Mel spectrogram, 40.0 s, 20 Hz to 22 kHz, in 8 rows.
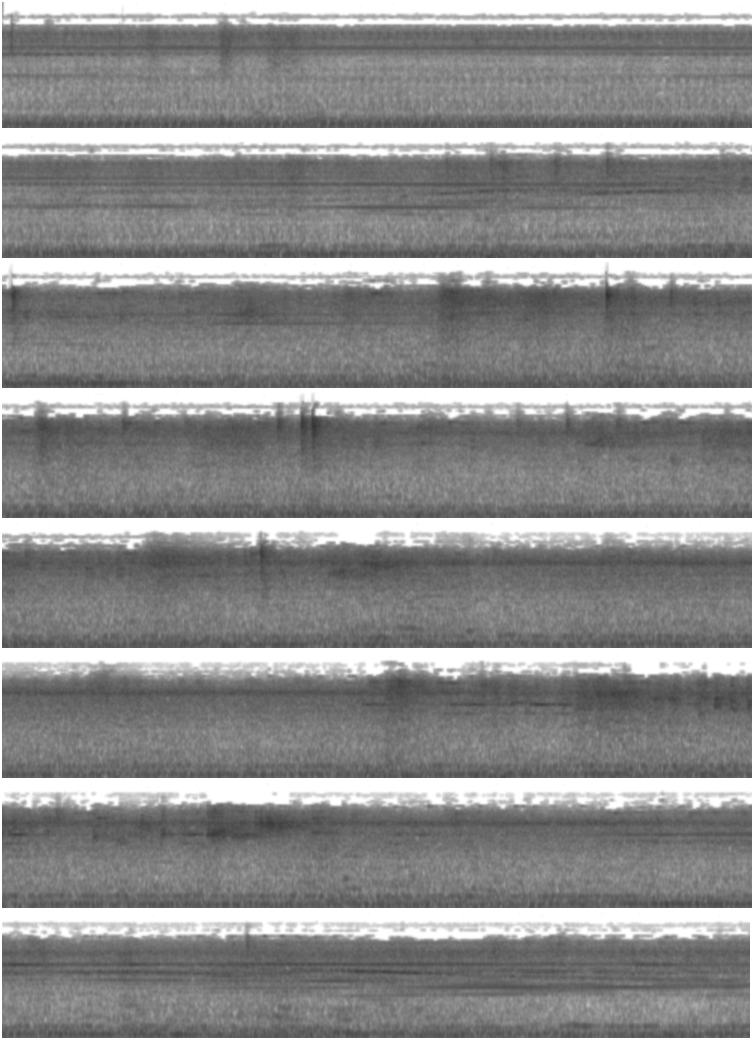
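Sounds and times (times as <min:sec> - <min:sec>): bus rumbling: 0:00.0 - 0:39.9
electric drive whining: 0:34.3 - 0:39.9.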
